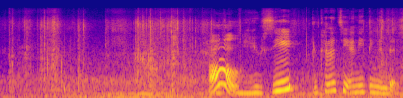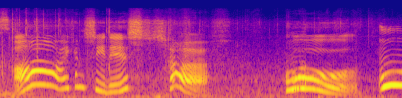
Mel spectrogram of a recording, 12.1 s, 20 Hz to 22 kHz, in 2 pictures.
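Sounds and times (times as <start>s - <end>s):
plastic bag crinkling: 0.0s - 10.2s.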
